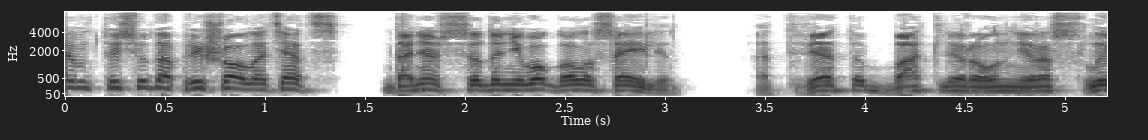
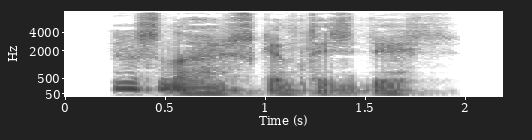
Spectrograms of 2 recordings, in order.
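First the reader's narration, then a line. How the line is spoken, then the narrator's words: Sad. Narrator (Russian): продолжал он, грустно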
